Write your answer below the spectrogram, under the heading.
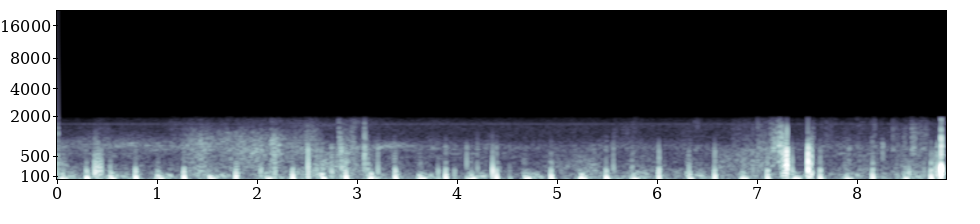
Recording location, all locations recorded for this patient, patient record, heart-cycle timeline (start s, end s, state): pulmonary valve (PV)
aortic valve (AV)+pulmonary valve (PV)+tricuspid valve (TV)+mitral valve (MV)
#Age: Child
#Sex: Female
#Height: 103.0 cm
#Weight: 14.0 kg
#Pregnancy status: False
#Murmur: Present
#Murmur locations: mitral valve (MV)+pulmonary valve (PV)+tricuspid valve (TV)
#Most audible location: pulmonary valve (PV)
#Systolic murmur timing: Holosystolic
#Systolic murmur shape: Plateau
#Systolic murmur grading: I/VI
#Systolic murmur pitch: Low
#Systolic murmur quality: Blowing
#Diastolic murmur timing: nan
#Diastolic murmur shape: nan
#Diastolic murmur grading: nan
#Diastolic murmur pitch: nan
#Diastolic murmur quality: nan
#Outcome: Abnormal
#Campaign: 2015 screening campaign
0.00	0.48	unannotated
0.48	0.62	S1
0.62	0.74	systole
0.74	0.84	S2
0.84	0.98	diastole
0.98	1.10	S1
1.10	1.22	systole
1.22	1.34	S2
1.34	1.48	diastole
1.48	1.62	S1
1.62	1.74	systole
1.74	1.84	S2
1.84	2.04	diastole
2.04	2.18	S1
2.18	2.32	systole
2.32	2.42	S2
2.42	2.58	diastole
2.58	2.72	S1
2.72	2.86	systole
2.86	2.96	S2
2.96	3.10	diastole
3.10	3.24	S1
3.24	3.36	systole
3.36	3.46	S2
3.46	3.62	diastole
3.62	3.76	S1
3.76	3.86	systole
3.86	3.96	S2
3.96	4.12	diastole
4.12	4.22	S1
4.22	4.34	systole
4.34	4.48	S2
4.48	4.66	diastole
4.66	4.78	S1
4.78	4.92	systole
4.92	5.02	S2
5.02	5.20	diastole
5.20	5.34	S1
5.34	5.46	systole
5.46	5.58	S2
5.58	5.72	diastole
5.72	5.86	S1
5.86	6.00	systole
6.00	6.10	S2
6.10	6.30	diastole
6.30	6.42	S1
6.42	6.56	systole
6.56	6.66	S2
6.66	6.84	diastole
6.84	6.96	S1
6.96	7.08	systole
7.08	7.18	S2
7.18	7.35	diastole
7.35	7.45	S1
7.45	7.60	systole
7.60	7.72	S2
7.72	7.86	diastole
7.86	7.98	S1
7.98	8.13	systole
8.13	8.20	S2
8.20	8.44	diastole
8.44	8.58	S1
8.58	8.71	systole
8.71	8.77	S2
8.77	8.90	unannotated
